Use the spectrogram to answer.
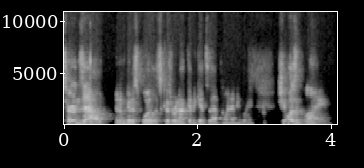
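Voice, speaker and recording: A man's voice: on the high side, very animated, quick pace, highs cut off. A man hosting and narrating an amateur script reading in a playful, chatty, self-interrupting way, with casual commentary.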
